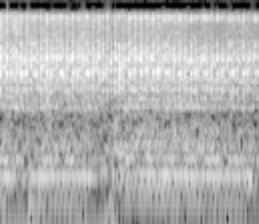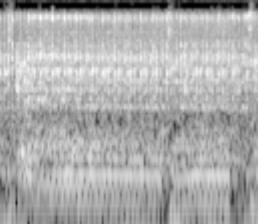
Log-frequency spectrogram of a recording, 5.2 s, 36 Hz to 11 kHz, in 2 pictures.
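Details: VW Golf 4 diesel at idle with brief sags and dips every second or so; the intake shutoff flap intermittently snaps partly shut from a broken valve wire, causing stumbling and vibration.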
